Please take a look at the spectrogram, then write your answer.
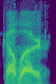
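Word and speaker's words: cupboard: দেখবে পরে বলা আছে আউট অফ the stairs কাবার্ড। এটাকে কিন্তু আমরা কাপবোর্ড বলবো না, হ্যাঁ, কাপ, BOARD, কিন্তু এটাকে প্রোনাউন্সিয়েশন করবো কাবার্ড। ঠিক আছে, এটাকে কাবার্ড বলবো।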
